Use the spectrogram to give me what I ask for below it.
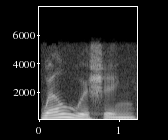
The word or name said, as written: well-wishing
